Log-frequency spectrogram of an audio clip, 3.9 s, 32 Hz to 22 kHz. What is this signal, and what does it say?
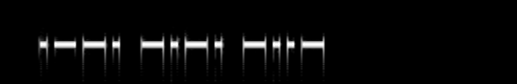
Morse code, heard as a keyed tone, about 22 wpm, 700 Hz. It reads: PCX
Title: USA Call Sign Postfixes - 3 Letters 22wpm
